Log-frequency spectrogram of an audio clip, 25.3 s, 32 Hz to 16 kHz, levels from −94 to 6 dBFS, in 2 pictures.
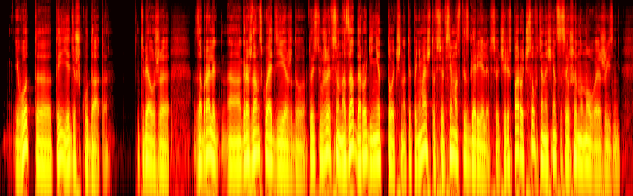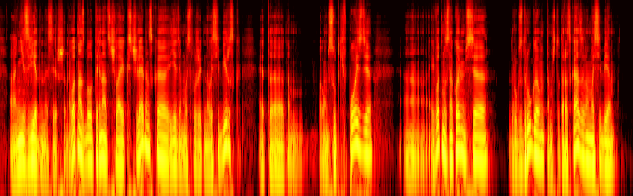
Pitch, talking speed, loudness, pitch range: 100 Hz, 175 wpm, -23 LUFS, 90-115 Hz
